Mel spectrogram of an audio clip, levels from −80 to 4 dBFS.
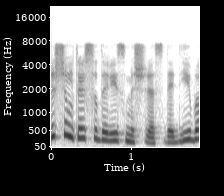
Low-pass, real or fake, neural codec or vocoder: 7.2 kHz; fake; codec, 16 kHz, 0.5 kbps, FunCodec, trained on LibriTTS, 25 frames a second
